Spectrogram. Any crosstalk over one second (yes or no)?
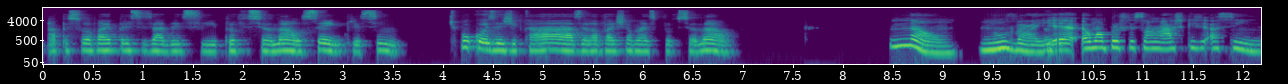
no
